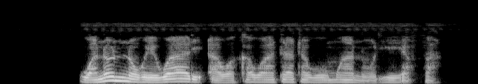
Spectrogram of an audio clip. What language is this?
Ganda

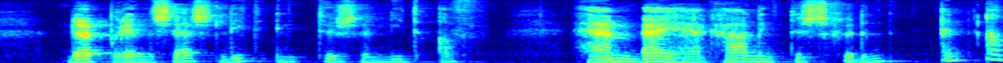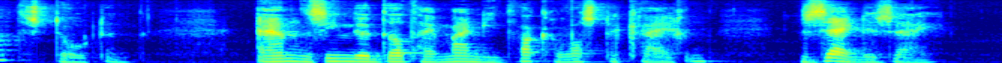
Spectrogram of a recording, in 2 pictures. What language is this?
Dutch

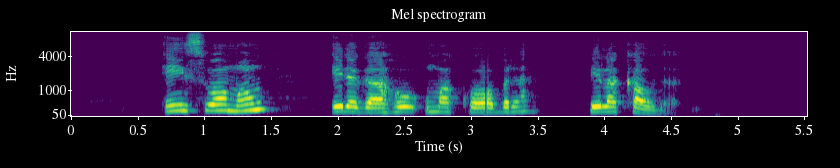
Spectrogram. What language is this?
Portuguese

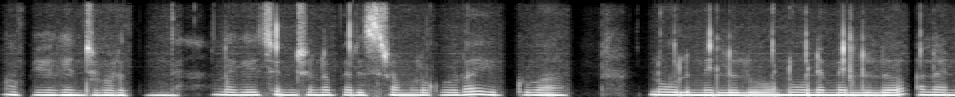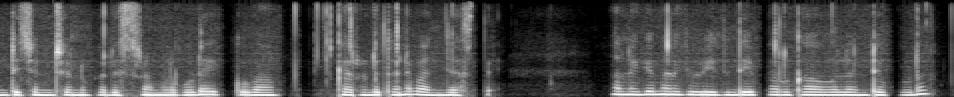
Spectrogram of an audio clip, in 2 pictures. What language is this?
Telugu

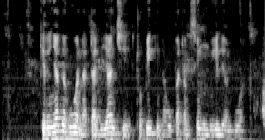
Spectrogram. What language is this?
Swahili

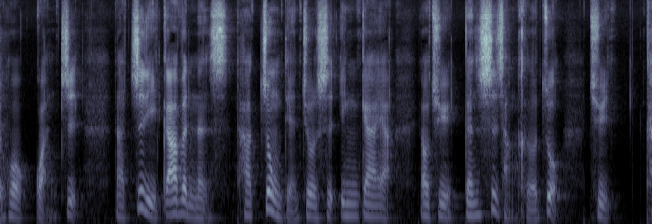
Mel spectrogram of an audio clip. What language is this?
Chinese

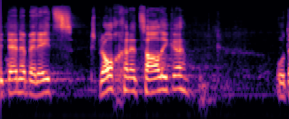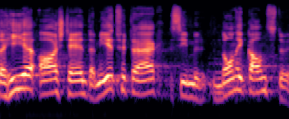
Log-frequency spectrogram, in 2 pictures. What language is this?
Swiss German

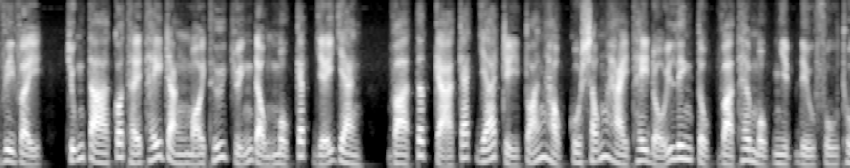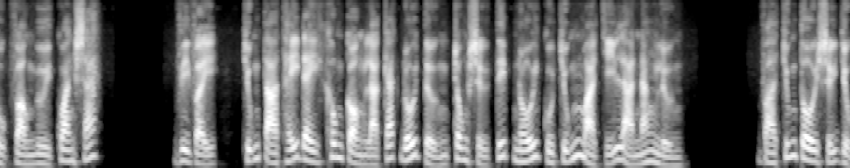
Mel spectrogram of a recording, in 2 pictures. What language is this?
Vietnamese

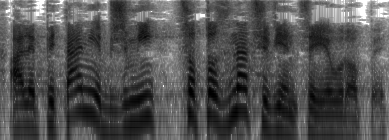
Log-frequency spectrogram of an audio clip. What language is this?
Polish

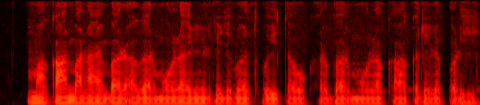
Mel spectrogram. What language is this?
Chhattisgarhi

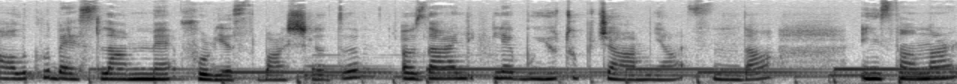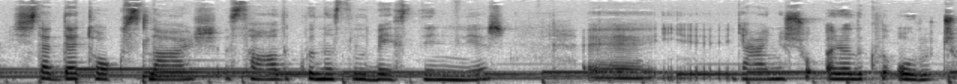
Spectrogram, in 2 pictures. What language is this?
Turkish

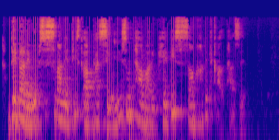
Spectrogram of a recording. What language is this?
Georgian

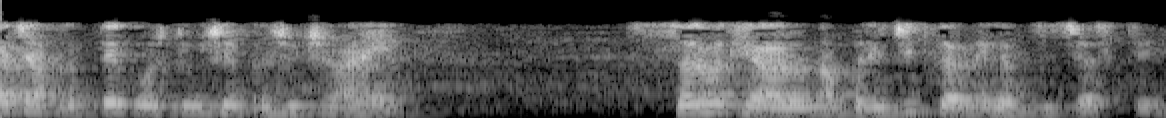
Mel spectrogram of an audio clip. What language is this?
Marathi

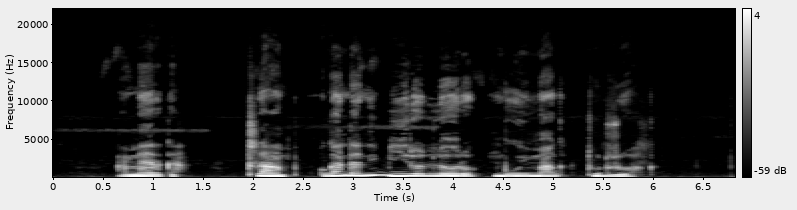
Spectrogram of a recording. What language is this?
Luo (Kenya and Tanzania)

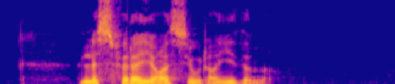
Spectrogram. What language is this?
Kabyle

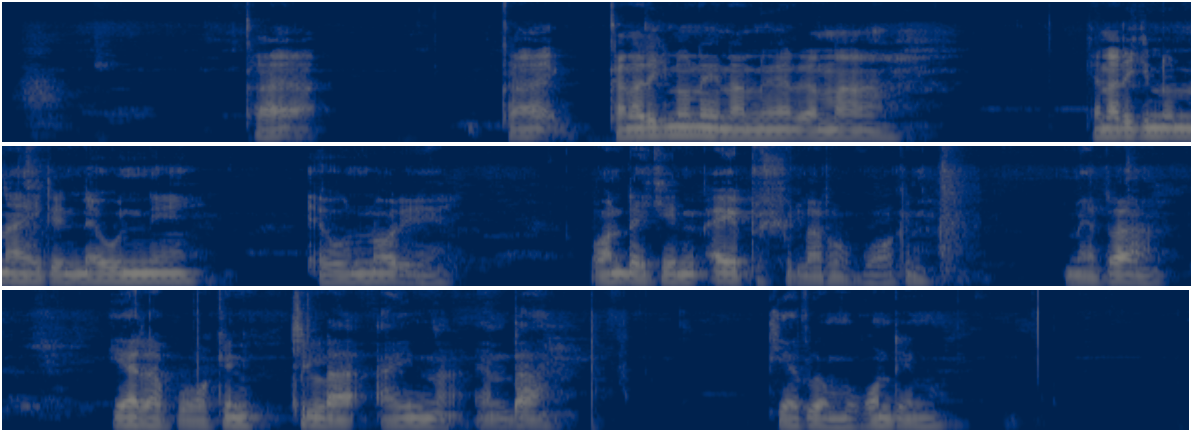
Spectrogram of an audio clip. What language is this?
Masai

